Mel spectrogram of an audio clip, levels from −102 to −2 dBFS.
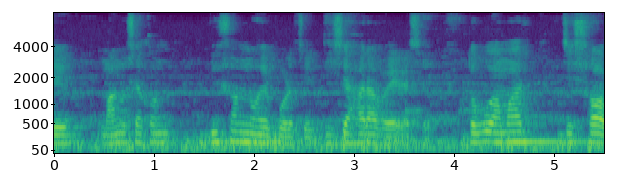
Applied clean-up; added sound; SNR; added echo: none; none; none; none.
